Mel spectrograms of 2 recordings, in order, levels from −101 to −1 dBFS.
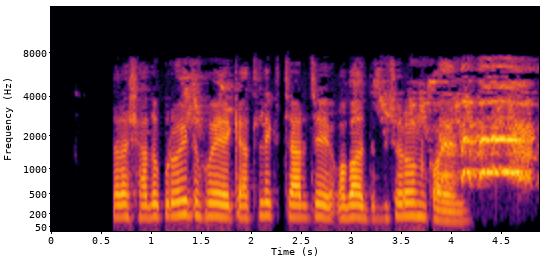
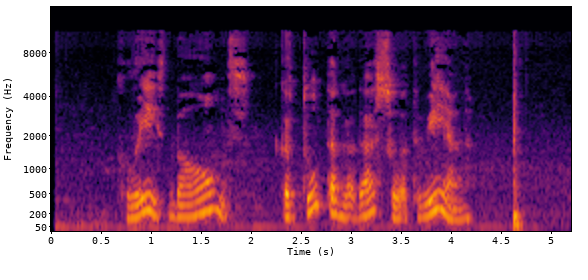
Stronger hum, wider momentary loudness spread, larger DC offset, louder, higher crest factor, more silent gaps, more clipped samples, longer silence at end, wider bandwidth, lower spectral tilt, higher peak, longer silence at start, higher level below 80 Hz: neither; about the same, 13 LU vs 11 LU; neither; first, -18 LUFS vs -29 LUFS; about the same, 16 dB vs 20 dB; neither; neither; second, 0 s vs 0.5 s; second, 7.8 kHz vs 11.5 kHz; second, -4 dB/octave vs -6 dB/octave; first, -2 dBFS vs -10 dBFS; first, 0.65 s vs 0.05 s; second, -66 dBFS vs -46 dBFS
